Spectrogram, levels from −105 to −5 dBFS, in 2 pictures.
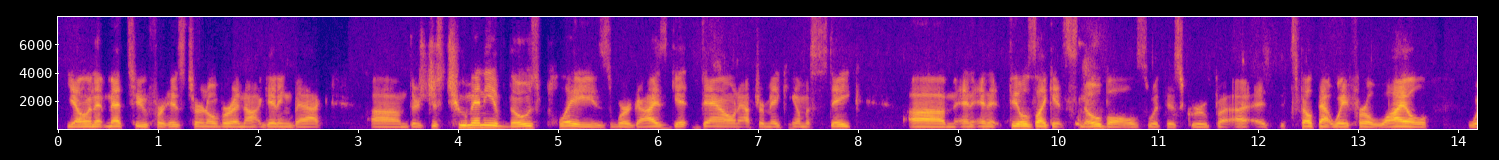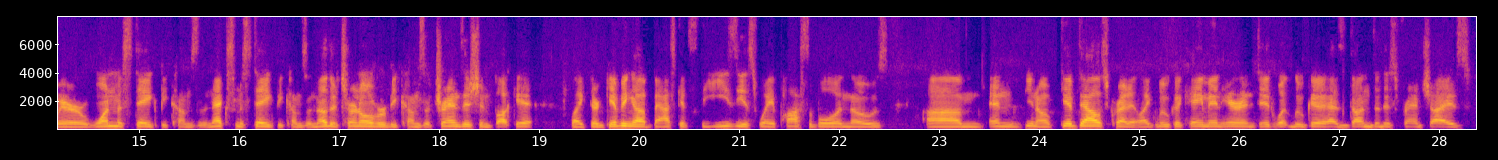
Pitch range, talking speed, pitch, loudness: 110-125 Hz, 195 wpm, 120 Hz, -25 LUFS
